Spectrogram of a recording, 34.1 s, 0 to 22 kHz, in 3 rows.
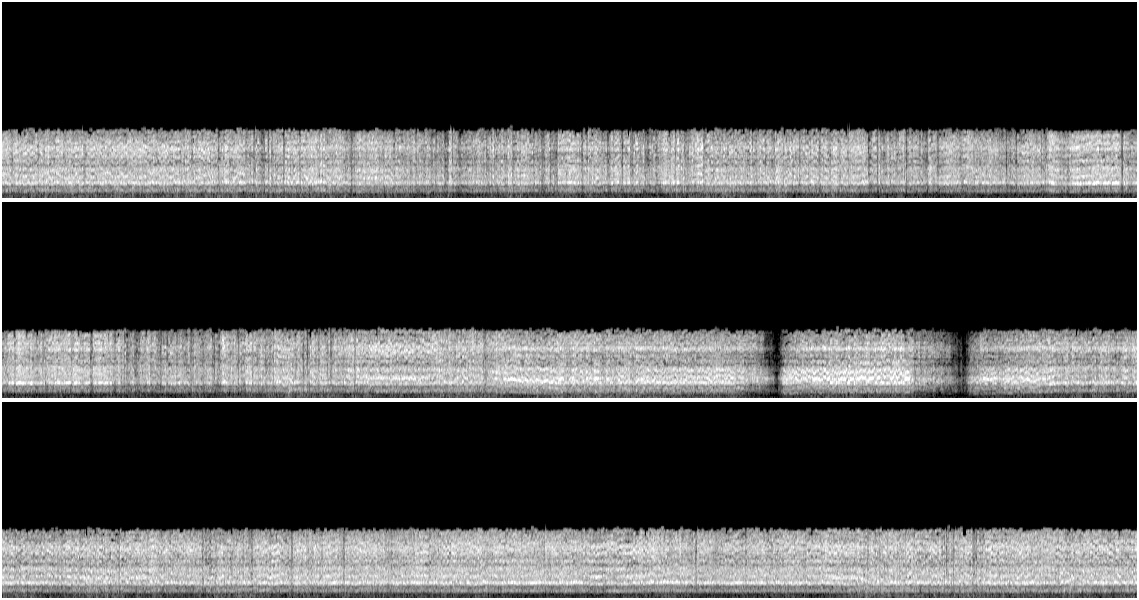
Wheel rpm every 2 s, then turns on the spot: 230, 240, 230, 230, 230, 230, 230, 230, 210, 150, 130, 220, 230, 230, 230, 230, 230.
none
